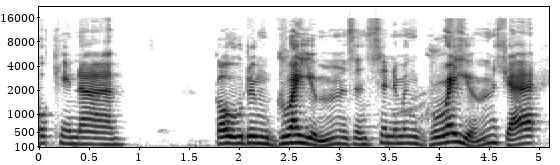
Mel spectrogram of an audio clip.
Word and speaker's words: Graham: __ ] uh Golden Grahams and cinnamon Grahams yeah it's not gram it's Graham I love you all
